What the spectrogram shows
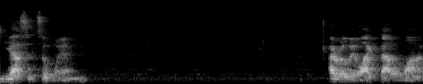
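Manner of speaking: talking while chewing. Cook tastes a first attempt at the recipe, talking while chewing. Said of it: "Sorry, chewing".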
